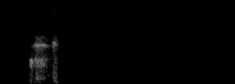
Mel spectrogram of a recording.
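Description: A brief vocal noise from a man at a microphone, lasting about a quarter of a second and ending in a sharp click.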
